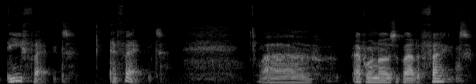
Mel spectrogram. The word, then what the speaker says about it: affect: it at some point i pronounce it as affect to distinguish it from effect effect everyone knows about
